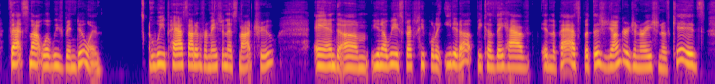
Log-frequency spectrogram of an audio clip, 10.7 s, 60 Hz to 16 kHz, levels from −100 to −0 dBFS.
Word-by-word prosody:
That's 230 0 +4
not 220 -3 +4
what 205 -1 +1
we've 205 -3 -3
been 190 -1 -3
doing. 235 - -2 0.8
We 225 +3 +1
pass 220 0 +3
out 210 0 +5
information 200 +1 -3
that's 190 -2 -5
not 175 -2 +1
true, 215 +7 -4 0.6
and, 205 -1 +3
um, 180 +1 +1
you 215 +1 +2
know, 210 -1 +3
we 230 +2 +1
expect 205 -1 -1
people 215 -3 -5
to 185 - -2
eat 225 +1 -1
it 215 - +3
up - - -1
because 195 -1 -3
they 195 +1 +1
have 185 -1 +2 0.2
in 200 -2 -4
the 180 - -6
past, 225 +1 +1
but 195 - -2
this 230 +1 +3
younger 225 +6 +1
generation 190 -1 -3
of 165 - -9
kids, 240 -8 +2
205 Hz, 200 wpm, -23 LUFS, 190-220 Hz, 0.8 s, out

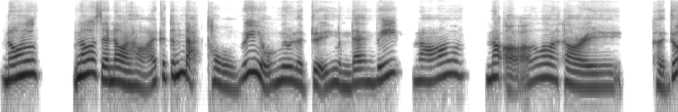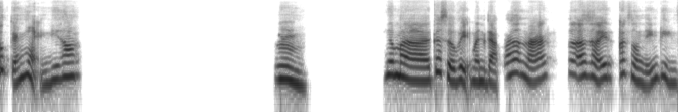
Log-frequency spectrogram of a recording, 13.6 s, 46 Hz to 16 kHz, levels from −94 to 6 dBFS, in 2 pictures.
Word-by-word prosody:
nó 295 +7 +5 0.4
nó 330 +5 +6
sẽ 250 -6 +2
đòi 225 -4 +3
hỏi 185 +4 -4
cái 290 - -4
tính 315 +4 +4
đặc - - 0
thù, 185 -7 -5
ví 365 +4 +4
dụ 175 - +1
như 250 +4 0
là 205 -4 -3
truyện 205 0 -2
mình 185 -4 -4
đang 220 +2 -2
viết 315 +10 0
nó 265 +8 -2 0.2
nó 280 +3 +2
ở 235 - -3 0.3
thời 180 -4 -2 0.3
thời - - -5
trước 425 - +1
chẳng 290 - 0
hạn 210 -10 -2
đi 250 - -2
ha. 300 +3 +3 2.0
Ừm. 250 -6 +1 0.8
Nhưng 325 0 +2
mà 245 -5 +5
cái 380 - +2
sự 265 -9 +2
việc 235 -1 0
mình 225 0 0
gặp 215 -3 0
á 305 - -2
là 360 - +2
nó 255 -1 +2 0.2
nó 335 - -1
đã 290 +3 +3
xảy 280 0 +1
nó 340 - -2
thường 260 -9 -3
những 205 +8 -4
tiền 230 -8 -5
245 Hz, 200 wpm, -17 LUFS, 215-300 Hz, 2.0 s, nó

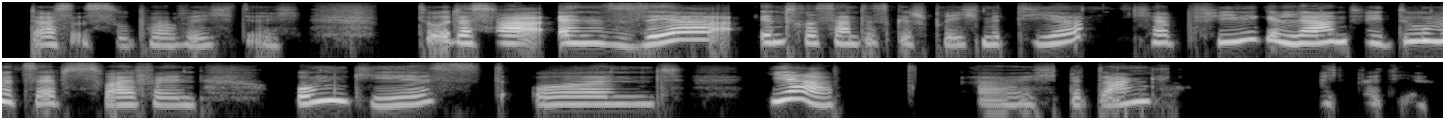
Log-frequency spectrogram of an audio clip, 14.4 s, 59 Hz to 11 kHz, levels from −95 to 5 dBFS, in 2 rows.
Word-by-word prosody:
Das 215 -1 -1
ist - - -6
super 195 +1 -10
wichtig. 205 0 -12 0.6
Du, - - -1
das 245 0 +1
war 240 - +9
ein 245 0 +4
sehr 235 - +4
interessantes 240 -3 -2
Gespräch 200 +3 -7
mit 220 0 -9
dir. 245 +5 -1 0.3
Ich - - -14
habe 255 -1 -1
viel 280 +6 -2
gelernt, 260 -1 +4
wie 240 -2 -4
du 285 +7 -1
mit 280 -4 0
Selbstzweifeln 210 -2 -3 0.5
umgehst 245 - -2
und 220 - -4 0.4
ja, 300 - +5 0.7
äh, 105 0 -9
ich - - -13
bedanke 245 - -3 0.7
mich - - -17
bei - - -15
dir. - - -28
235 Hz, 125 wpm, -23 LUFS, 210-275 Hz, 0.7 s, war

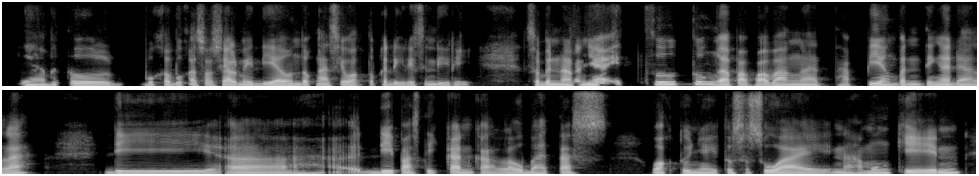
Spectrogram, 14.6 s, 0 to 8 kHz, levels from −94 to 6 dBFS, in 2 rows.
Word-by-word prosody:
ya 150 0 +1
betul, 145 -4 +1 0.2
buka-buka 120 -2 -3
sosial 115 0 +1
media 115 +2 +3
untuk 115 -1 0
ngasih 115 0 0
waktu 110 - -6
ke - - -3
diri 110 -1 -2
sendiri. 110 - -4 0.5
Sebenernya 105 - +3
itu 205 -2 +1
tuh 220 - +2
enggak 110 - +4
papa 105 - +2
banget. 105 -1 +1
Tapi 135 +5 0
yang 135 - -3
penting 110 +5 -1
adalah 105 +6 +1 0.6
di, 105 -1 0
eee, 100 -1 0 0.5
dipastikan 115 +1 +1
kalau 105 +2 0
batas 105 -1 -2 0.4
waktunya 105 -3 0
itu 135 - -4
sesuai. 110 -4 +2
Nah 100 -1 -4
mungkin 120 -1 +2
110 Hz, 125 wpm, -24 LUFS, 105-120 Hz, 0.6 s, enggak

